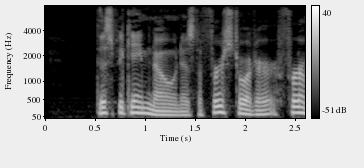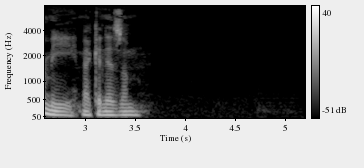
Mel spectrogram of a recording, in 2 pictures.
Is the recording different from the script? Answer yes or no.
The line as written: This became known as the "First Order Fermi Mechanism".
no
